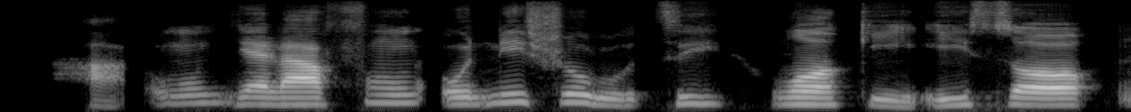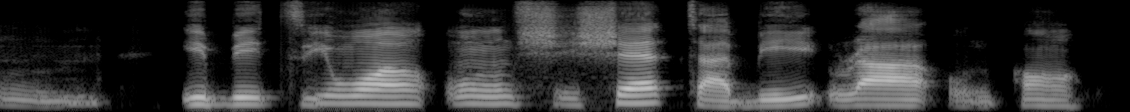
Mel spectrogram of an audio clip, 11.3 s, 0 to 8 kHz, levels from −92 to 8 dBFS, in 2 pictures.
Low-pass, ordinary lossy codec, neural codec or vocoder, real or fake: none; none; codec, 16 kHz, 1 kbps, X-Codec, HuBERT features, trained on LibriSpeech; fake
